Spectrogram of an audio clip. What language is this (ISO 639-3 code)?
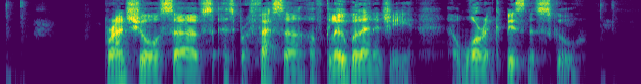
eng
